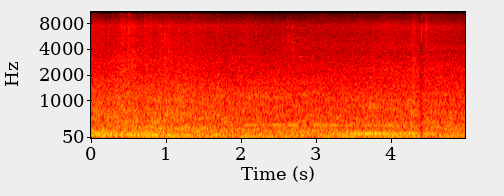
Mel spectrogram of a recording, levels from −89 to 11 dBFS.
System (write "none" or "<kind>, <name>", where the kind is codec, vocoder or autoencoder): none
